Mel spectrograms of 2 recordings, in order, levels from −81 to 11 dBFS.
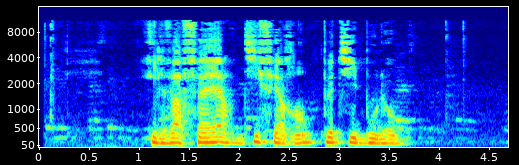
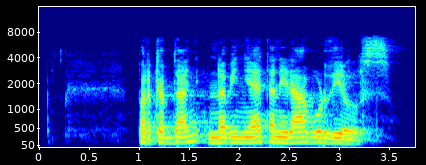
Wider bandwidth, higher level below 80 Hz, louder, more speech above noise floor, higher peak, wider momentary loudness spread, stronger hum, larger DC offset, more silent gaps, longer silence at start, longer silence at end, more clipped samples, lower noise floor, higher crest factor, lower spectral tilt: first, 11.5 kHz vs 7.4 kHz; first, -42 dBFS vs -58 dBFS; first, -13 LUFS vs -18 LUFS; second, 32 dB vs 36 dB; about the same, 0 dBFS vs -2 dBFS; first, 11 LU vs 8 LU; neither; neither; neither; second, 0.05 s vs 1 s; first, 1 s vs 0.3 s; neither; second, -45 dBFS vs -54 dBFS; about the same, 14 dB vs 18 dB; second, -4.5 dB/octave vs -6.5 dB/octave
